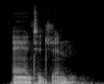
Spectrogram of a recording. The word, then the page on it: antigen: American English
